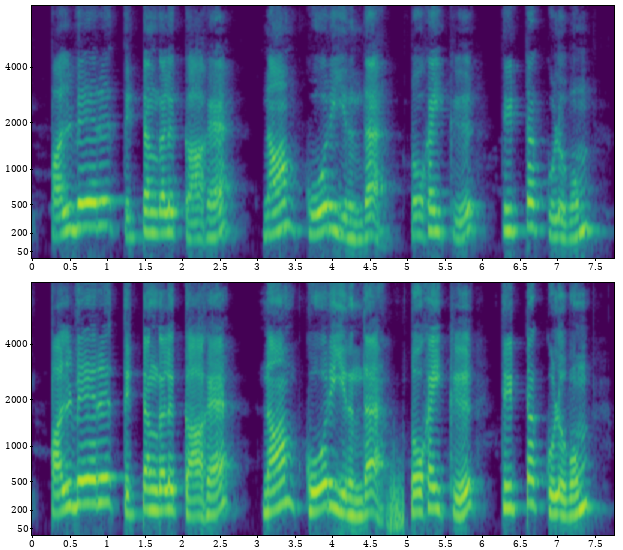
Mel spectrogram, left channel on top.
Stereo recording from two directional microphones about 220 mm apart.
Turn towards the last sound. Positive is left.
turn(degrees=-35)  # may be behind; listen again after turning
